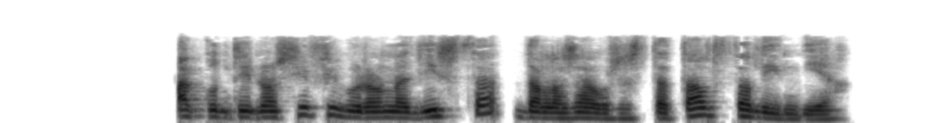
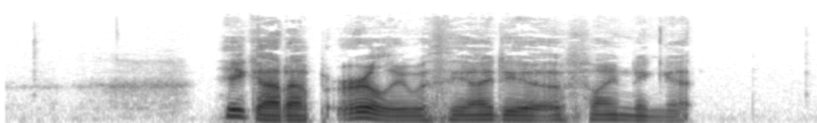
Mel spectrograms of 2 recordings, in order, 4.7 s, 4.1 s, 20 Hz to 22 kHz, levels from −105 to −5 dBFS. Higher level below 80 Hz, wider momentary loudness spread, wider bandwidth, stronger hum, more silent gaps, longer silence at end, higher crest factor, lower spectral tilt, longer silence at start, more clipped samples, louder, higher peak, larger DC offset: about the same, -60 dBFS vs -64 dBFS; second, 6 LU vs 13 LU; second, 7.6 kHz vs 12.5 kHz; neither; first, 2.52-2.56 s vs none; second, 0.5 s vs 0.65 s; about the same, 18 dB vs 22 dB; second, -6 dB/octave vs -7.5 dB/octave; second, 0.9 s vs 1.1 s; neither; first, -19 LUFS vs -30 LUFS; first, -2 dBFS vs -10 dBFS; neither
